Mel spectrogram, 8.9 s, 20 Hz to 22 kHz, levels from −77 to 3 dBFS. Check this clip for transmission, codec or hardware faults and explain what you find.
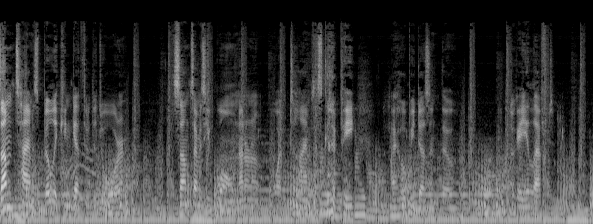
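No faults detected here.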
